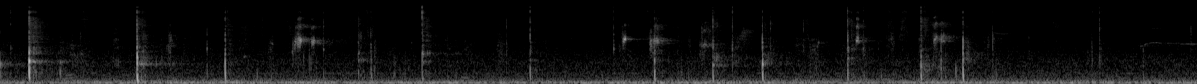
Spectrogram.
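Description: Pickleball paddles striking the hollow plastic ball in sharp pops at irregular intervals, the loudest about a second in. Short high squeaks come between the hits.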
